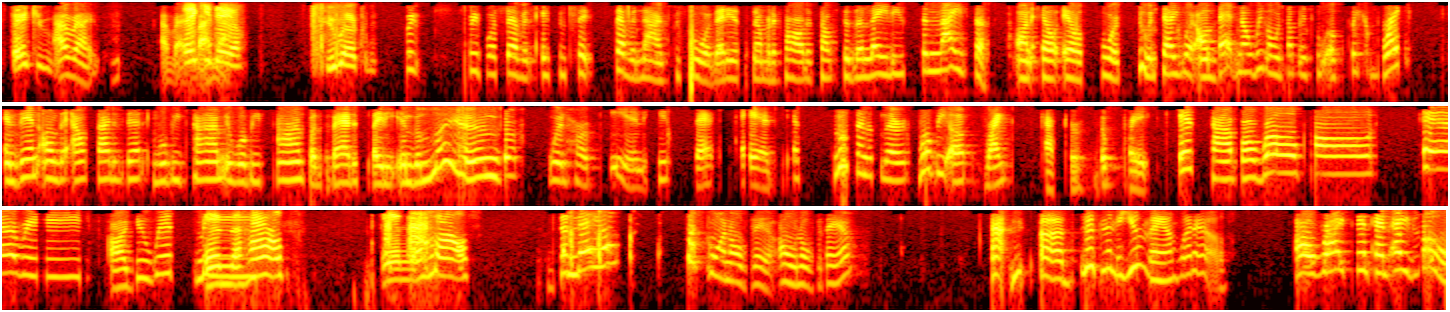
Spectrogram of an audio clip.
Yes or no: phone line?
yes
